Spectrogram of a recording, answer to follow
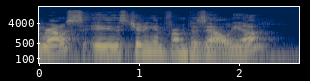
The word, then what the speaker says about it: Visalia: is tuning in from Visalia Visalia okay I say it like Vidalia onion these are those heart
